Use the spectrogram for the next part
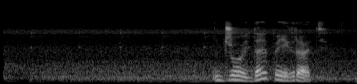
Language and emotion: Russian, neutral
